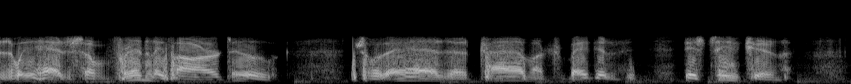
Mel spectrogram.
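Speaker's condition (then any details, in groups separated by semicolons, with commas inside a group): Deafness; also blind, age 99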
